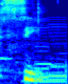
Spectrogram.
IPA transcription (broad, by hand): siː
